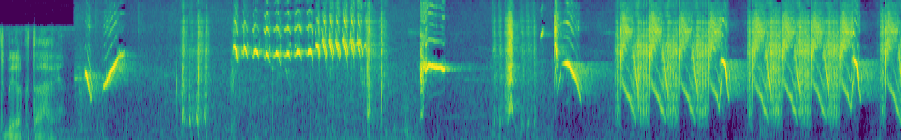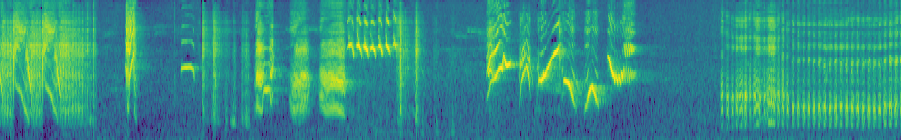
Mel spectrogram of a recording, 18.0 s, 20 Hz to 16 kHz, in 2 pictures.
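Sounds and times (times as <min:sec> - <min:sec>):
lyrebird calling: 0:00.7 - 0:15.6, 0:16.2 - 0:18.0.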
